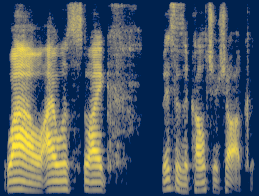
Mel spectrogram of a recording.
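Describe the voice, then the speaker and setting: A man with a Greek accent, a musician guest speaking English as a second language, halting with many fillers and frequent laughs. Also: mid-range voice, no room sound, muffled recording. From Greece. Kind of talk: casual interview.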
